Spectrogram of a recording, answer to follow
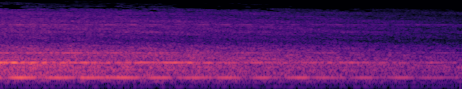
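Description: The closing note of an electronic dance track dying away: a held tone over a hissy wash that fades steadily.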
